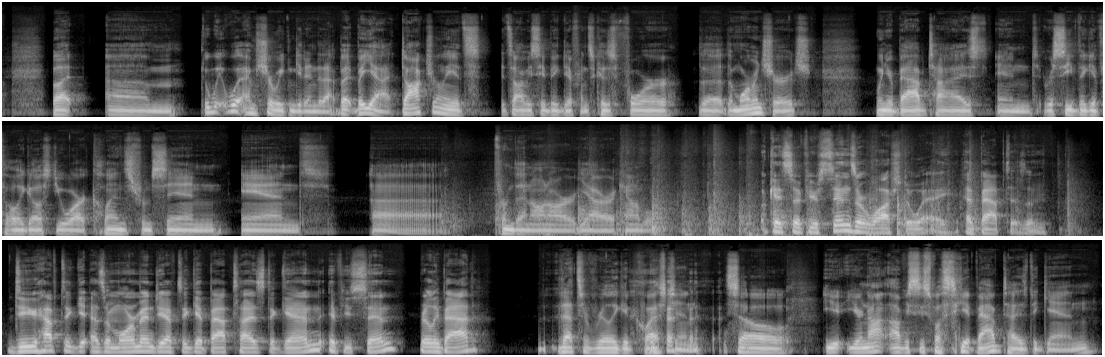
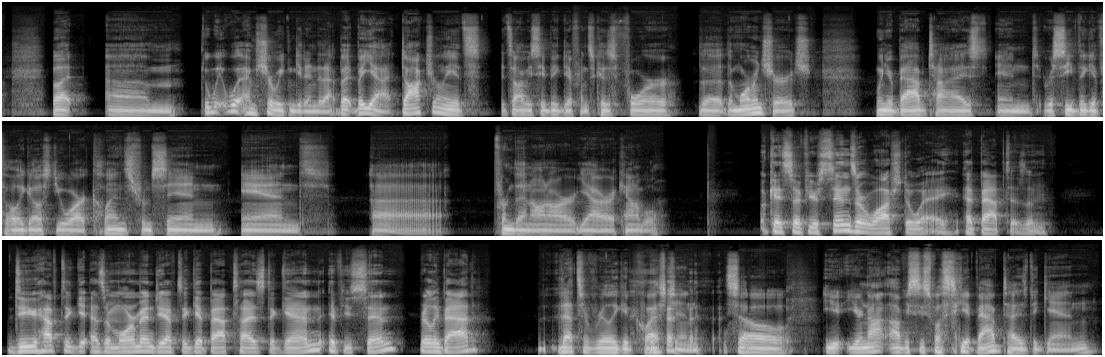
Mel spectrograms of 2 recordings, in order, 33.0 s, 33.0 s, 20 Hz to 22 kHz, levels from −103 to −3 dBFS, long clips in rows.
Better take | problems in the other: second | footsteps; faint; from 15 to 22 s; peak 10 dB below the speech

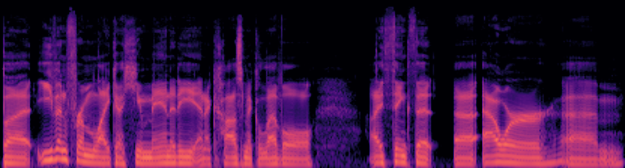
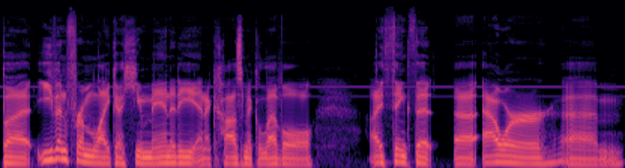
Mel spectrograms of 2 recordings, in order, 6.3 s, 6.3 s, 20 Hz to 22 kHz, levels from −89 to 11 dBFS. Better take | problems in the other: first | high-pitched whine; faint; throughout; 3 kHz, 35 dB below the speech

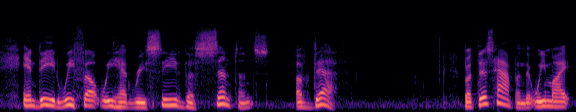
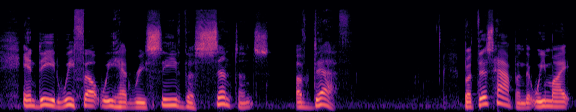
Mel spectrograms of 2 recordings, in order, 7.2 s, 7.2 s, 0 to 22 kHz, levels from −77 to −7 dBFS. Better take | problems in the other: second | muffled; slightly; fading above 3 kHz

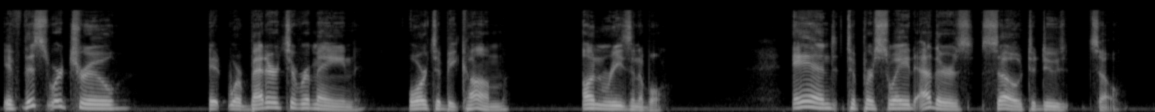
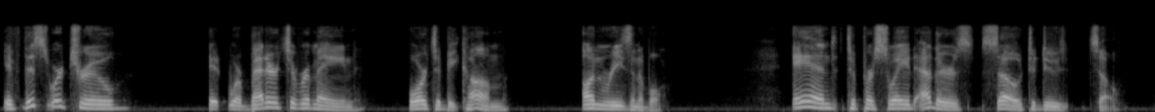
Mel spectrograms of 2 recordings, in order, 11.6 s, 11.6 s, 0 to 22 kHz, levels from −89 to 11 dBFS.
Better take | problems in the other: first | garbled, watery; badly; nothing above 8 kHz; slightly in the first

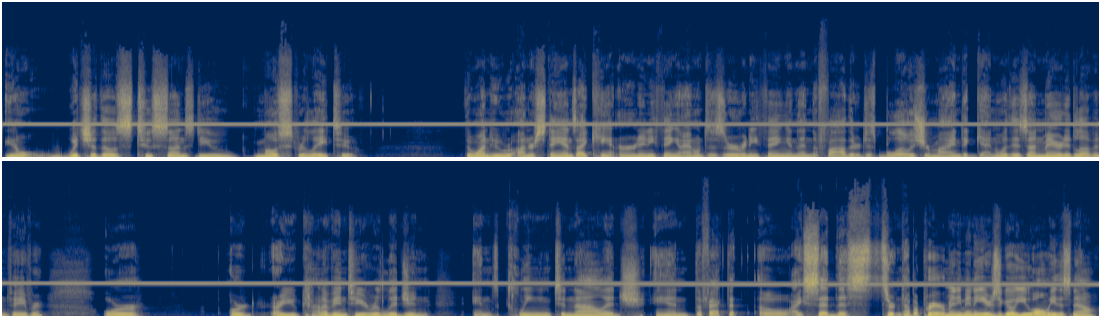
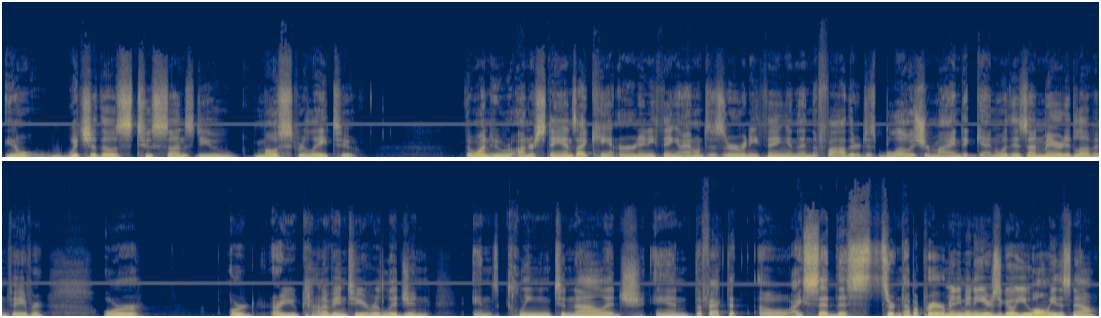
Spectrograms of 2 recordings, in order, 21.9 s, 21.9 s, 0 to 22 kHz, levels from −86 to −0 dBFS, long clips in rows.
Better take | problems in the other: second | high-pitched whine; loud; throughout; 4.5 kHz, 8 dB below the speech; faint in the second

